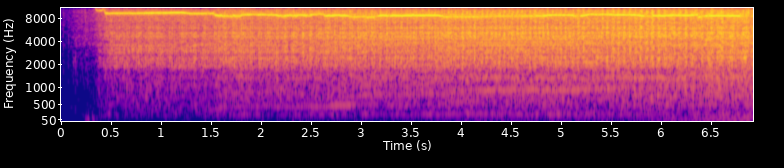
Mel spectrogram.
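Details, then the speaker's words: Milwaukee 0435-1 3/8" 12 V cordless drill, circa 1995, after the broken, jumpy trigger switch was replaced, on an M14 battery via adaptor: whine climbs smoothly from low to high speed without jumping. Normal variable speed control. "It's a nice control on that. So, I mean, these old tools, and this was a thing that way back when with these Milwaukee tools, the variable speed was always better on Milwaukee tools than the other tools,"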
